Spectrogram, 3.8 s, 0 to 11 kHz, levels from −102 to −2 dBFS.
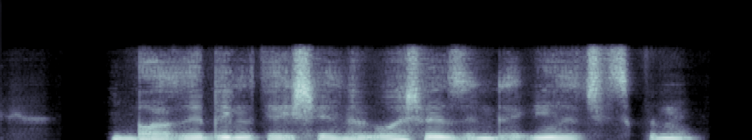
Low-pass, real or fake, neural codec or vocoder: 7.2 kHz; fake; codec, 16 kHz, 0.5 kbps, FreqCodec, larger model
